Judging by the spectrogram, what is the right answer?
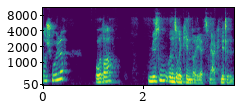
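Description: A man with a fairly high voice speaks, his pitch swinging very widely. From Dresden, Saxony. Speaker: engineer, listener. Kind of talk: casual discussion.

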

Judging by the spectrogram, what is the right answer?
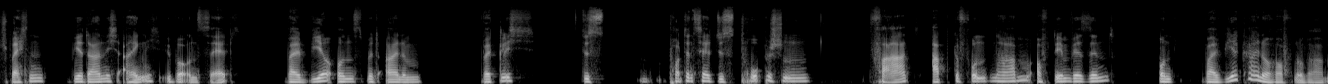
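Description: A man with a medium pitch and a dark, mellow tone speaks fairly slowly with long, frequent pauses and lively intonation. The sound is dry and close, with no echo. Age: 40s. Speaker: climate debate commentator. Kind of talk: casual chat.

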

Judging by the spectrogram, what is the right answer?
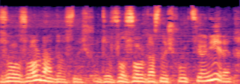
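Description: Over noticeable background noise, a man talks at a moderate pace with a Polish accent. His pitch varies in an ordinary way. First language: Polish (speaking German). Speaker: tobacco shop worker. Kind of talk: casual chat. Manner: halting.

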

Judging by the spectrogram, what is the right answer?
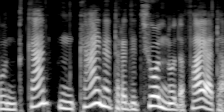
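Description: Her medium-pitched voice swings very widely in pitch. The woman is recorded very cleanly against a silent background, with a dry, close sound and no echo. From former Soviet Union. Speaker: radio host. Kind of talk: scripted narration.

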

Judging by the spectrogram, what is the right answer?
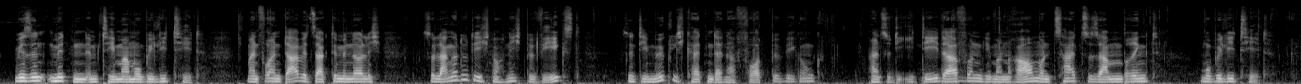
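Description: Man with an unremarkable speaking voice, medium pitch, ordinary pitch variation and a moderate pace. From Berlin. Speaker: radio reporter. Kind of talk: narrated radio feature.

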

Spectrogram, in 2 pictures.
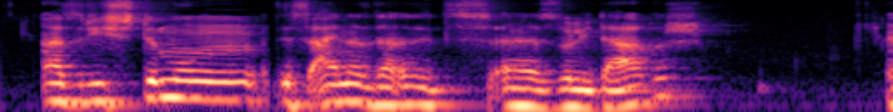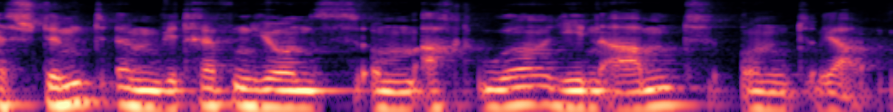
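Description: There is audible room echo in this clip. The speaker is a man with a medium pitch. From Germany. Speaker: student. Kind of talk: interview. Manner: hesitant, many filler sounds.

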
